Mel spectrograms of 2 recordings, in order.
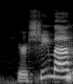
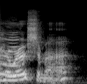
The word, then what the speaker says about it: Hiroshima: Hiroshima. Yeah. I got that. – Or Hiroshima. – Is it Hiroshima? Is it really? – Yes, it really is. – I said it wrong.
